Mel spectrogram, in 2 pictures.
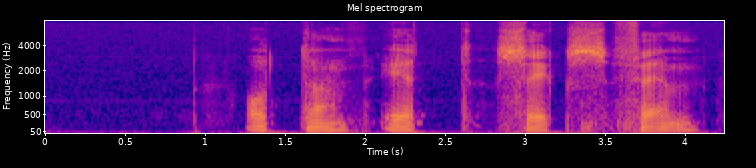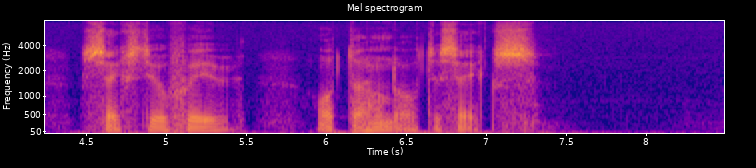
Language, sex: Swedish, male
